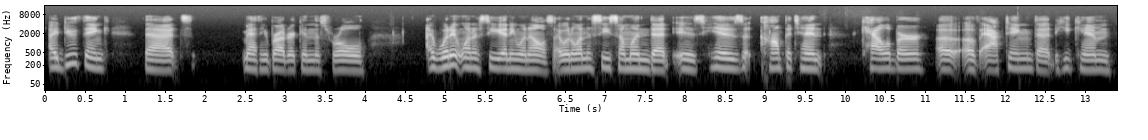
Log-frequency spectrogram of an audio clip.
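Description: A woman's voice: low-pitched, fairly even intonation, measured pace, clear, resonant tone, dry recording. A woman co-hosting a podcast, chatting casually about a film with frequent laughs and fillers. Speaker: podcast co-host. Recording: slightly dull lo-fi sound.

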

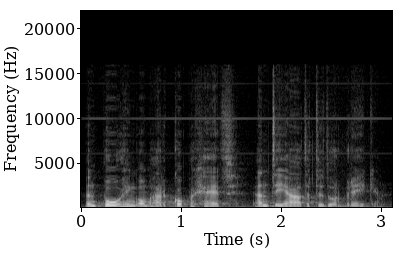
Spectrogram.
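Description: A man, an author, reading a passage from his novel aloud after explaining it with halting speech. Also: medium pitch. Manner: halting, with many fillers when talking freely.

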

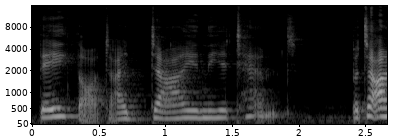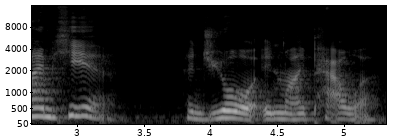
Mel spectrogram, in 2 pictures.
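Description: A woman's voice: a little high, a little slow, darkish tone, pitched above the performer's own voice, natural voice. A woman voicing a frightened teenage boy who tries to sound tough. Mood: boastful. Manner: tense, trembling, boastful.

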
